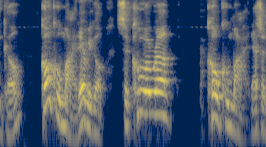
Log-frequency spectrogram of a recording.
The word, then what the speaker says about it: Sakura Kokumai: uh random beatings um uh martial arts artist sakura komuai i hope i didn't say her name wrong i probably did sakura kumai ku kokomai there we go kokumai there we go sakura kokumai that's her name uh she's a um a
